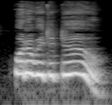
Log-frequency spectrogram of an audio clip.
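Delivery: shrill up in alarm as the light dies; stepsisters crying out. Acted. Stepsisters crying out in the dark, loud and high. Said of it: "cried the stepsisters".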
